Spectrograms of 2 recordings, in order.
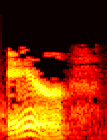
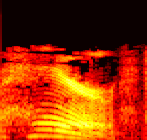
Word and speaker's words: heir: There's no heir, no one to take over. Notice the word heir is spelled with an H, but it's not hair.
